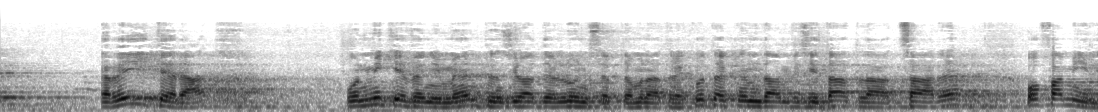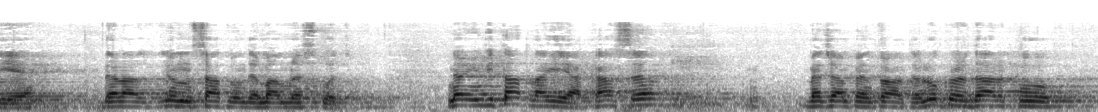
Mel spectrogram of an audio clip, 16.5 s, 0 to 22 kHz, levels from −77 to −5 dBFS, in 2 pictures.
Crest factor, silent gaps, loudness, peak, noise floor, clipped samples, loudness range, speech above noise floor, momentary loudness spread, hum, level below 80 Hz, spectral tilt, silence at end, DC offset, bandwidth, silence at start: 18 dB; none; -17 LUFS; 0 dBFS; -37 dBFS; under 0.1%; 2 LU; 21 dB; 15 LU; none; -48 dBFS; -6.5 dB/octave; 0 s; under 0.1%; 11 kHz; 0 s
